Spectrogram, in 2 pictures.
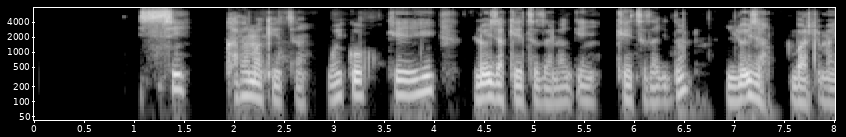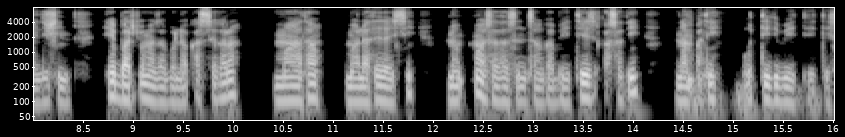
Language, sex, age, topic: Gamo, male, 18-24, government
